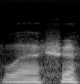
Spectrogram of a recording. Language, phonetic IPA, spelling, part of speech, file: Adyghe, [waːʃʷa], уашъо, noun, Waːʃʷa.ogg
- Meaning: sky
